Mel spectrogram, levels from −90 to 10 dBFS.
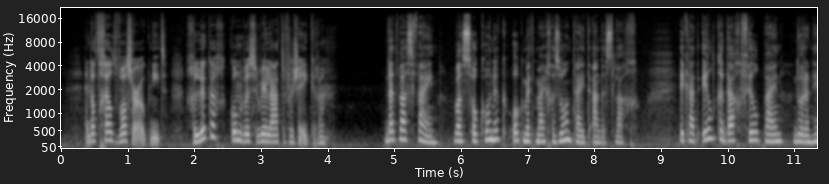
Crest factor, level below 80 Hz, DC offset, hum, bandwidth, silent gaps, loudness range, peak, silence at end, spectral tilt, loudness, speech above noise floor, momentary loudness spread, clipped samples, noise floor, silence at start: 18 dB; -56 dBFS; under 0.1%; none; 19 kHz; none; 3 LU; -6 dBFS; 0 s; -4 dB/octave; -24 LUFS; 33 dB; 12 LU; under 0.1%; -57 dBFS; 0.35 s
